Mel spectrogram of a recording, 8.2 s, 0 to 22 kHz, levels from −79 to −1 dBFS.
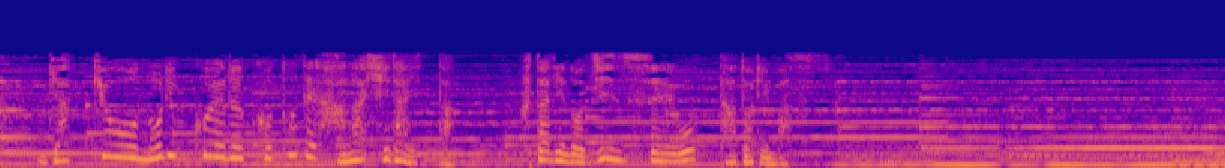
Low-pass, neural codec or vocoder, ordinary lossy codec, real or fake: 7.2 kHz; none; MP3, 24 kbps; real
